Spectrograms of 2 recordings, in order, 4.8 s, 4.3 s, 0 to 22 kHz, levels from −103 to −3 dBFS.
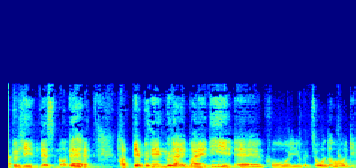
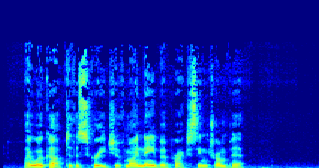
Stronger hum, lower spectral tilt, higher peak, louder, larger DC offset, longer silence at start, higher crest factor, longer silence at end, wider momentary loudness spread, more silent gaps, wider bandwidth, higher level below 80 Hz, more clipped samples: neither; first, -5.5 dB/octave vs -4 dB/octave; first, -4 dBFS vs -22 dBFS; first, -24 LUFS vs -38 LUFS; neither; second, 0.1 s vs 0.3 s; about the same, 20 dB vs 18 dB; second, 0.05 s vs 1 s; about the same, 10 LU vs 9 LU; neither; second, 10.5 kHz vs 16.5 kHz; second, -72 dBFS vs -66 dBFS; neither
